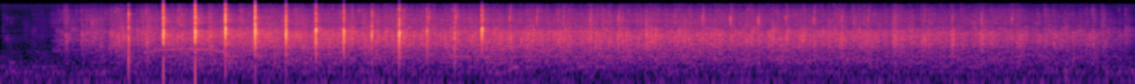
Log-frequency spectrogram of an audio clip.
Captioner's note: applause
